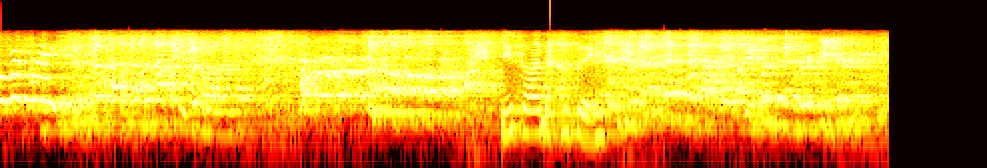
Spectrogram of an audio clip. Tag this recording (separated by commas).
Bow-wow, Speech, pets, Animal, Dog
